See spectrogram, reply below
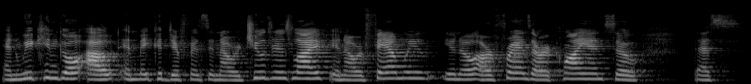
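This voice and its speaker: High-pitched Brazilian woman, bright voice. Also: moderate pace. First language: Portuguese. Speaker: podcast host. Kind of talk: casual podcast conversation. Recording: roomy, echoey room sound.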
